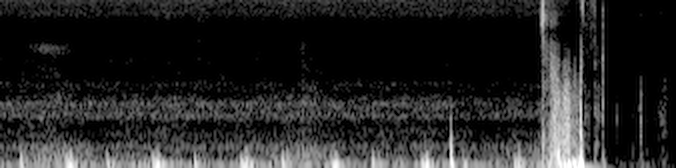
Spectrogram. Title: Heavy Breathing Heartbeat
